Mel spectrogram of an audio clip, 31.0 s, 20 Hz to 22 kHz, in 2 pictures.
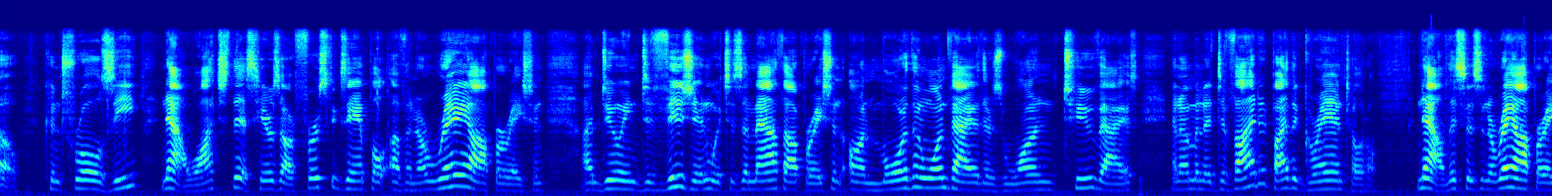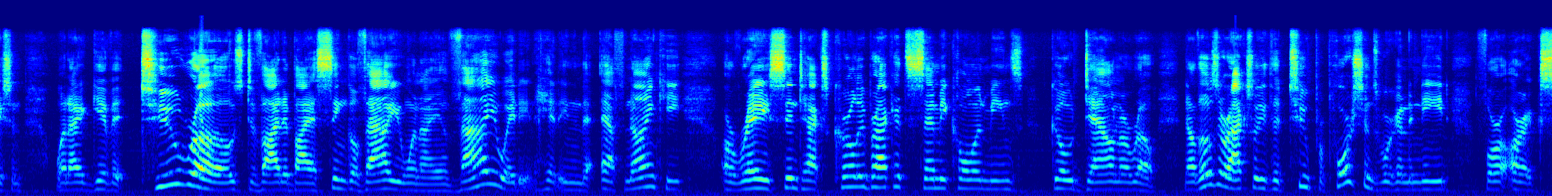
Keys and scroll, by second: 19.6 F9.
